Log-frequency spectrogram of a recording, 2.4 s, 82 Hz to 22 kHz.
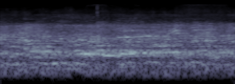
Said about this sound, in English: On the count of three, why don't you just yell out your favorite radio station to listen to? Because I don't listen to a lot of radio. I'm not super familiar. 1, 2, 3, go.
